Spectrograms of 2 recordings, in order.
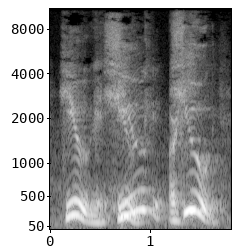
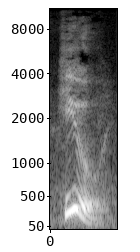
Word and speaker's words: Hugh: British people named hug huge I think the g is silent phew Hugh the cue Hugh Grant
